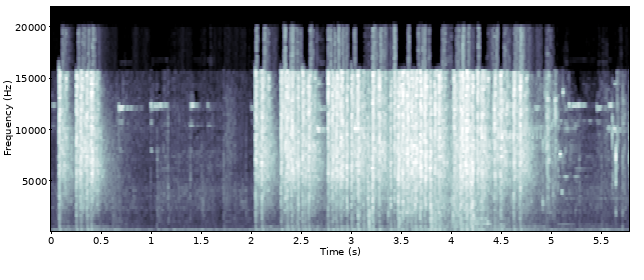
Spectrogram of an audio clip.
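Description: Rapid SMG gunfire in The Division video game, sustained dense bursts of automatic shots that stay loud and close throughout with barely a pause.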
